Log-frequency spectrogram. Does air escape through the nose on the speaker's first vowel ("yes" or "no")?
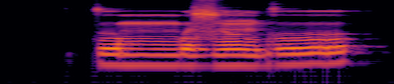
no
